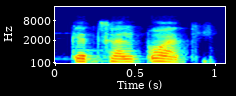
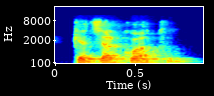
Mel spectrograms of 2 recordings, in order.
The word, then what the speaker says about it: Quetzalcóatl: Quetzalcóatl. Quetzalcóatl, El segundo, Huitzilopochtli. Huitzilopochtli. Perfecto, lo pronunciaste mejor que yo.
